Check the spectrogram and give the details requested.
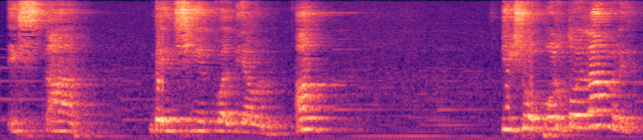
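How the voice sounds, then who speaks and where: A man's voice: extremely high pitch, mellow. A man preaching a sermon as pastor, talking conversationally and throwing rhetorical questions at his congregation. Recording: very echoey church hall from far off, faint music.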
